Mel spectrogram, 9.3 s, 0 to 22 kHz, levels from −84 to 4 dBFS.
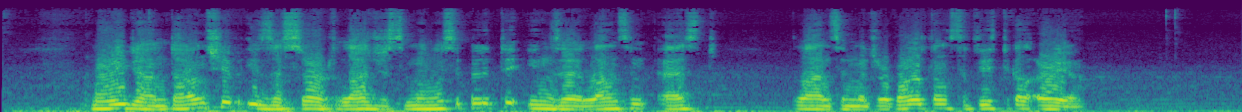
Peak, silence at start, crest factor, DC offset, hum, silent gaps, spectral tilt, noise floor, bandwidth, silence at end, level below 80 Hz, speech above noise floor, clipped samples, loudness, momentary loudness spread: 0 dBFS; 0.1 s; 10 dB; under 0.1%; none; none; -6.5 dB/octave; -31 dBFS; 15 kHz; 0 s; -26 dBFS; 22 dB; under 0.1%; -9 LUFS; 6 LU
